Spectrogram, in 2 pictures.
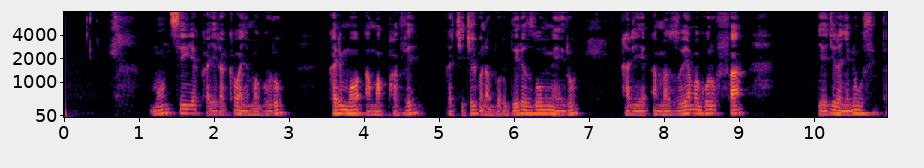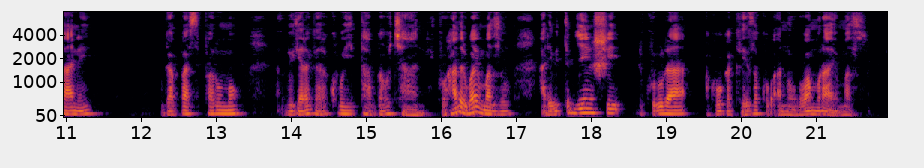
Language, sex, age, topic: Kinyarwanda, female, 25-35, education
